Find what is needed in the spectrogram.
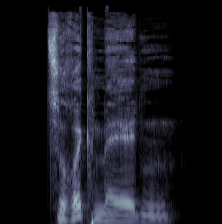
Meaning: to report back
- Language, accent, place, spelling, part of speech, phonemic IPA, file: German, Germany, Berlin, zurückmelden, verb, /t͡suˈʁʏkˌmɛldn̩/, De-zurückmelden.ogg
